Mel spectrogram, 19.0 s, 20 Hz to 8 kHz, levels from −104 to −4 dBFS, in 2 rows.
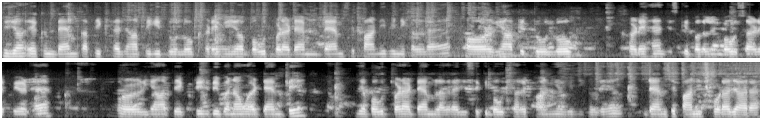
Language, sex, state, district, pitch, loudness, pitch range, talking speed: Hindi, male, Bihar, Vaishali, 130 Hz, -17 LUFS, 125-135 Hz, 215 wpm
